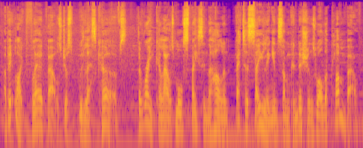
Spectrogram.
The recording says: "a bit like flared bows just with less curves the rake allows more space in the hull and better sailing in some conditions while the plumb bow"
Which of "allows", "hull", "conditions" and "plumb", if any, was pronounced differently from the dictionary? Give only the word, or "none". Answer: none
